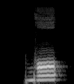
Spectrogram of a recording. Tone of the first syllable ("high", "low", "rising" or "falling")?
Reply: high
